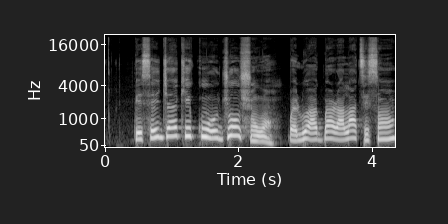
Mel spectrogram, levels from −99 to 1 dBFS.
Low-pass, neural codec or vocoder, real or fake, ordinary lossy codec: none; none; real; none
